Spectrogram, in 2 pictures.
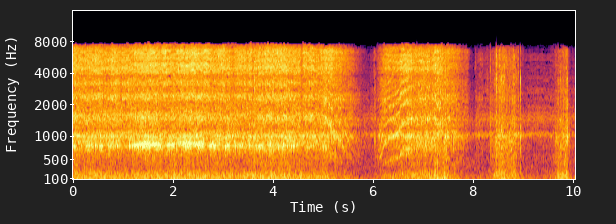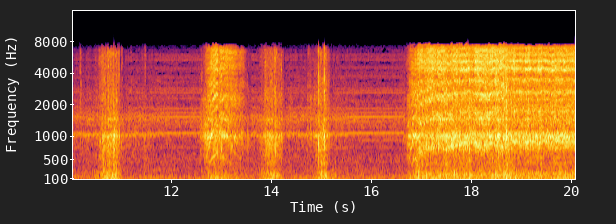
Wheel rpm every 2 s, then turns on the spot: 210, 210, 150, 100, 20, 10, 30, 10, 80, 220.
8-16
